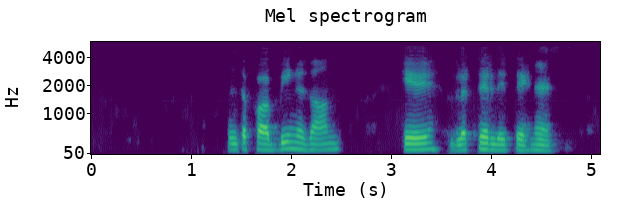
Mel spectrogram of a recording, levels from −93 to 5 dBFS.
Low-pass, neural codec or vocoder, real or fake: 5.4 kHz; codec, 16 kHz, 1 kbps, X-Codec, HuBERT features, trained on LibriSpeech; fake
